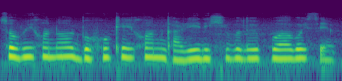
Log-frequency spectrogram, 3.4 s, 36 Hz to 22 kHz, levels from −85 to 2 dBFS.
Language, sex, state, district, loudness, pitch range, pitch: Assamese, female, Assam, Kamrup Metropolitan, -18 LUFS, 220-245 Hz, 230 Hz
